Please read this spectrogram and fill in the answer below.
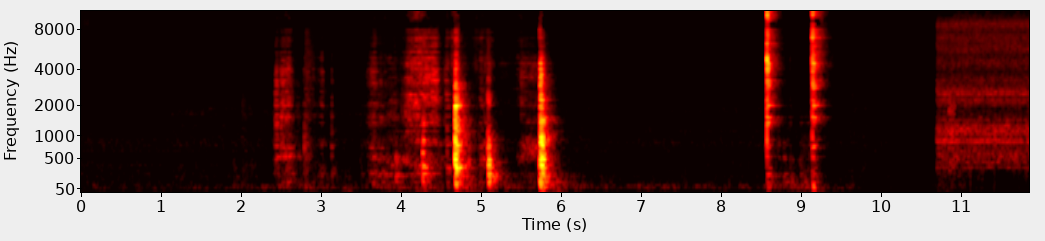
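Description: Parts being handled and fitted together: rubbing and scraping with several sharp knocks, then two sharp clicks. Near the end a steady whir starts abruptly.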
